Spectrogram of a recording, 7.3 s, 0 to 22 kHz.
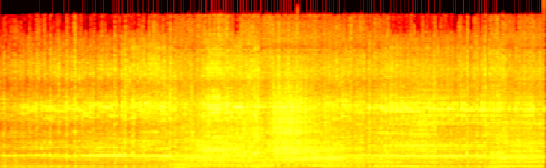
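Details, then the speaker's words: Suzuki RG125 two-stroke with fresh top end but lacking power, as delivered, idling: loose irregular rattle under the exhaust note; bottom end noisier than it should be, oil pump setting found misaligned, cause unconfirmed. "He's only just dropped it off, and it's a little bit rattly for my liking. The bottom end's a bit noisier than I would like."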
